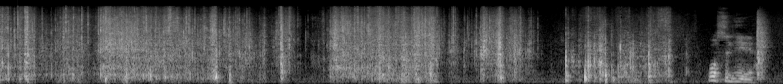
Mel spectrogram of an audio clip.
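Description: Paper crinkles and rustles loudly as it is handled.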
